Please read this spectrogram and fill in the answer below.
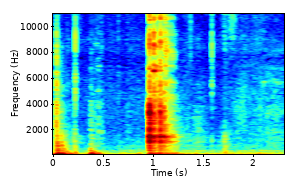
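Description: Plastic Rainbow Loom clicking and clattering against a tabletop as it is handled and turned, with a few light clicks and one louder clatter about a second in.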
